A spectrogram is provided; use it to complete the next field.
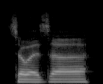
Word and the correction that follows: Nagoshi: however you say his last name, probably butchering it, sorry. – Probably Nagoshi. That's very American of me.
